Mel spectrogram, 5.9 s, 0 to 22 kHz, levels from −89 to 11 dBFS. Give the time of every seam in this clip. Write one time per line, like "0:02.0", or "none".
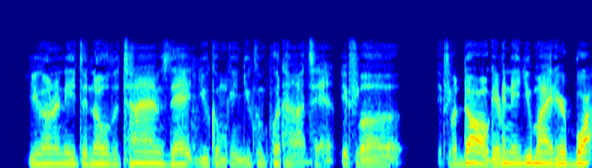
0:02.2
0:02.8
0:03.6
0:04.5
0:05.0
